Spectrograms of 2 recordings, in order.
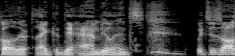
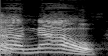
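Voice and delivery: silly clown; 13 semitones higher than usual. Pretend. Clown bit continues.

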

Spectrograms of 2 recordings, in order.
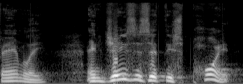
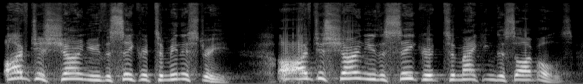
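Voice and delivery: fervent preaching; 7 semitones higher than usual. Acted. Preacher proclaiming Jesus' words to the congregation, fervent. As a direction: build each line like a declaration.

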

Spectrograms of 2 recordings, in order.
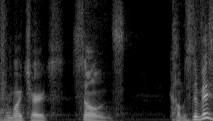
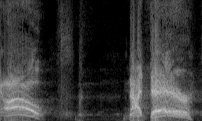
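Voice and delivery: panicked yelp; 8 dB louder, much slower than usual. Retold or imitated. Nurse sticking another needle.

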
